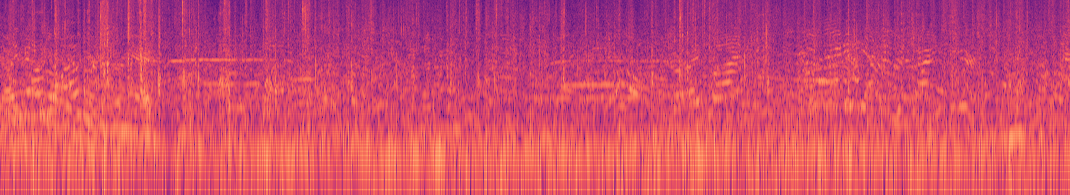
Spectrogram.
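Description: Many horse hooves clop on a hard, sandy road.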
